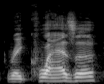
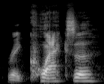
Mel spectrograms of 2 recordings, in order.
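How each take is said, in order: First: The middle sounds like the word quasar. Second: The middle sounds like the word quack.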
